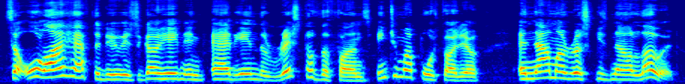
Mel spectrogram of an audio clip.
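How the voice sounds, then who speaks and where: Croaky high-voiced man hosting a trading stream. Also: expressive, a little fast, fairly bright tone, no room sound, clean studio sound. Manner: rambling, many fillers and restarts, "go ahead and". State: croaky, sore throat. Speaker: host of a live forex trading show. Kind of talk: live-stream teaching monologue.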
